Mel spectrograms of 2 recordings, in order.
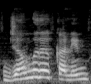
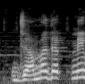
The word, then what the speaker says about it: ஜமதக்னி: பரசுராம அவதாரம் பார்ட் 2 வீடியோவில் நான் பரசுராமரோட தந்தை பெயர் ஜமுதக்கனின்னு ப்ரொனவுன்ஸ் பண்ணியிருப்பேன். அது ஆக்சுவலாக ஜமுதக்கனி அப்படின்னு இல்லைங்க, ஜமதக்னி முனிவர். அது ஒரு சின்ன மிஸ்டேக் ஆயிருக்கு.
